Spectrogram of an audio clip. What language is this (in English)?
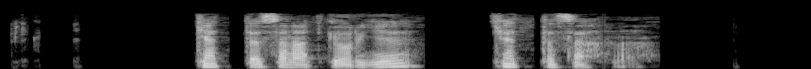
Uzbek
